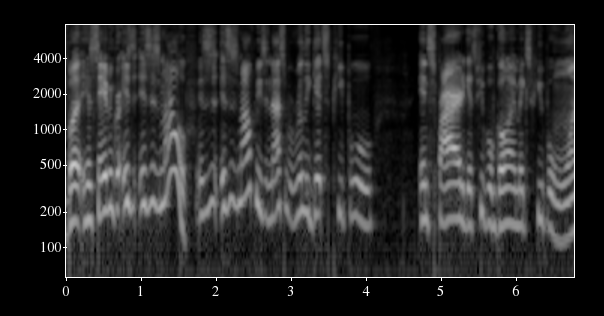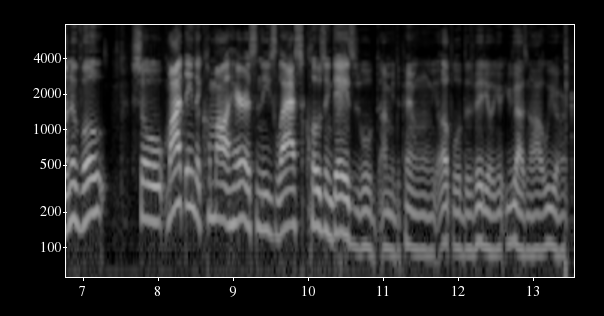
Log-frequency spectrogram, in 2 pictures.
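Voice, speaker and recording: Casual commentary co-host: American man, bright forceful tone, emphatic, repeats himself to drive points home. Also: on the high side, brisk. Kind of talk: casual opinionated commentary chat.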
